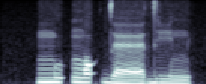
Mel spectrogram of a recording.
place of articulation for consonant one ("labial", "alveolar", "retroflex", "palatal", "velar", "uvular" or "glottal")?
labial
